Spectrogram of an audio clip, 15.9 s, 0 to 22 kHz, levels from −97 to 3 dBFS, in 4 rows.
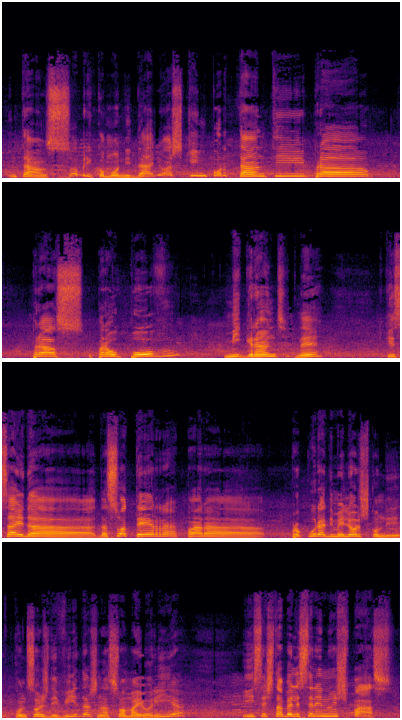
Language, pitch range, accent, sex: Portuguese, 220-260 Hz, Brazilian, male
